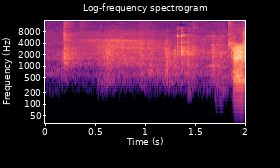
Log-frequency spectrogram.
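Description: A man eating a forkful of spaghetti squash: a short click of the fork just after the start, then faint chewing noises with a few small ticks, and a spoken word right at the end.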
